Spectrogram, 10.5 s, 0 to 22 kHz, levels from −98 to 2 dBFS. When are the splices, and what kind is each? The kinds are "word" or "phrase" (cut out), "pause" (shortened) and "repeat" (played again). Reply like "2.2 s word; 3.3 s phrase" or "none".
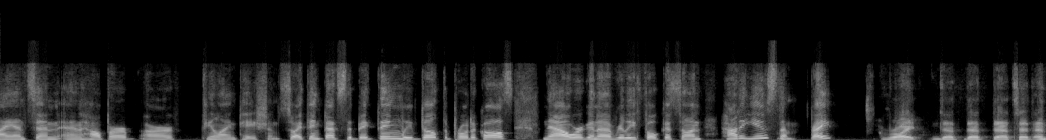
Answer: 8.7 s pause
